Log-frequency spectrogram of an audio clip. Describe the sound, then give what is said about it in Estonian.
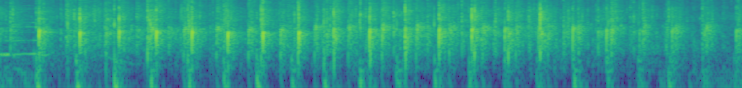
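Sustained applause from an audience of roughly eighty to a hundred people at an Estonian National Youth Council event on youth mental health, applauding themselves and the experts; dense overlapping claps at a brisk, steady rhythm that stays fairly loud throughout, with no talking over it. “tehke endale ja meie ekspertidele meeletu suur aplaus, aitäh”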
